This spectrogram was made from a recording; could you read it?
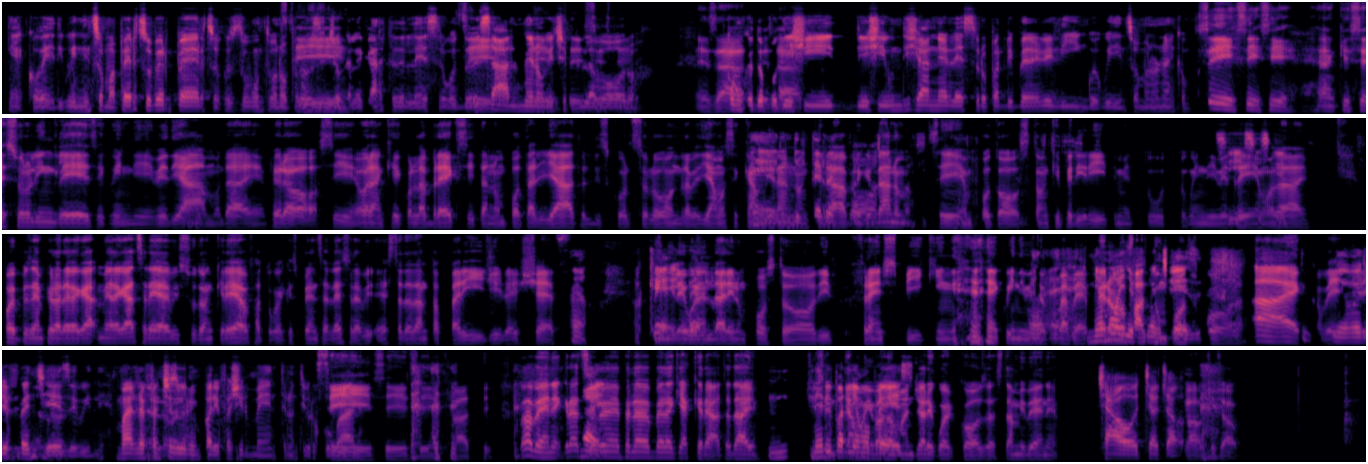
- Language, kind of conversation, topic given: Italian, unstructured, Come pensi che i social media influenzino la politica?
- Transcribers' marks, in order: drawn out: "Sì"; other background noise; sigh; tapping; in English: "french speaking"; chuckle; sniff; chuckle; breath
